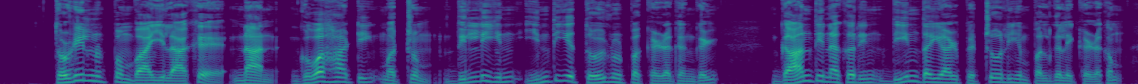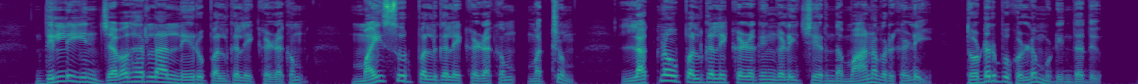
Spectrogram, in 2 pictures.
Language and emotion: Tamil, neutral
